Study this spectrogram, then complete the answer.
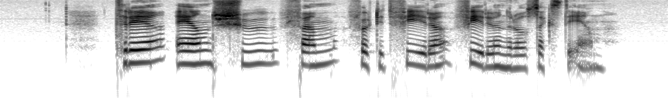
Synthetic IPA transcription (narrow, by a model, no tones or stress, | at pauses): t̪ʰɾeːeːnʃʉːfɛmfœʈɪfiːɾəfiːɾəhʉnd̪ɾəoːsɛkst̪ɪ̰ʔḛːn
